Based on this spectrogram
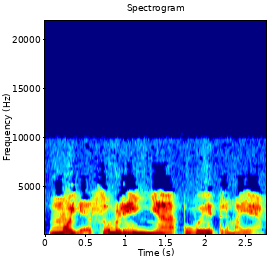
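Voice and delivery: smug, drawn-out assurance; gloating. A narrator's reading. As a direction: savour it with malicious relish. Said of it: "— зловтішно усміхнувся комісар".

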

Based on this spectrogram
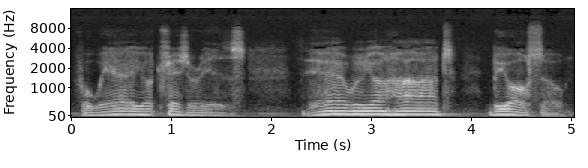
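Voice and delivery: low, slow scripture drone; deep, ponderous pious murmur; mumbling. Acted. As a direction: intone the verse deeply to yourself. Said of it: "then went on mumbling".

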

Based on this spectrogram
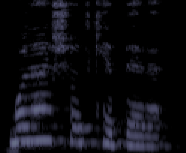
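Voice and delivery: plain reading voice

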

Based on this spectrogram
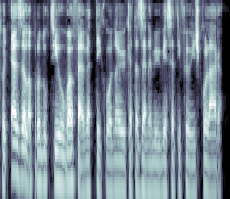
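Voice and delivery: plain reading voice

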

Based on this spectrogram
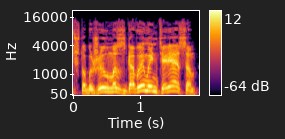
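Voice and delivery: «мозговым» громко и выше, убеждённо; выдели «мозговым» с напором; повышенный голос. Acted. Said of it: "Рабочий повысил голос". (рабочий громко произносит «мозговым»)

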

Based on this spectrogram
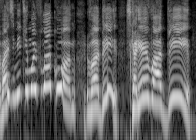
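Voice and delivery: very high-pitched call for help; high, hysterical lady's shrieking; frantic cry. A narrator's reading. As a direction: wail for help in a panic. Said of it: "кричала Анфиса Петровна".

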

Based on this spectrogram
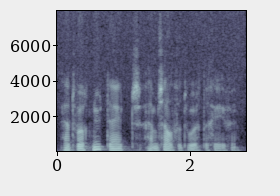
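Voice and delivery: usual speaking voice

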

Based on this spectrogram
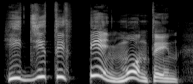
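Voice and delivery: high furious yell; angry shout. A narrator's reading. Anna shouting at Monteyn in front of the chief, furious yell. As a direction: tell him off at the top of her voice. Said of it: "крикнула она".

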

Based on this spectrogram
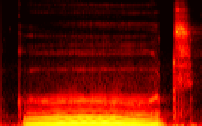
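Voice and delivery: low, gurgling sea king; deep gurgling voice. Acted. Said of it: "mit einer ganz tiefen, gurgelnden Stimme".

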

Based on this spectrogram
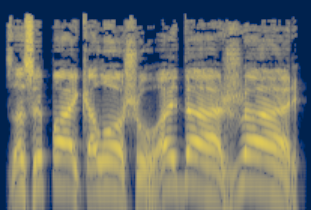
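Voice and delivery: high, loud, drawn-out bellow; roaring order. A narrator's reading. Foreman up top orders workers to load the furnace, roaring. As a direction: roar it out over the furnace. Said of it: "заревел наверху мастер".

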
